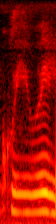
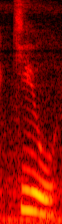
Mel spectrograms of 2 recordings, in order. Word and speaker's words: queue: secara harfiah atau eh yang lebih enak tuh disebutnya KW ya tapi sebenarnya KW itu dibacanya q dapat diartikan sebagai antrian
